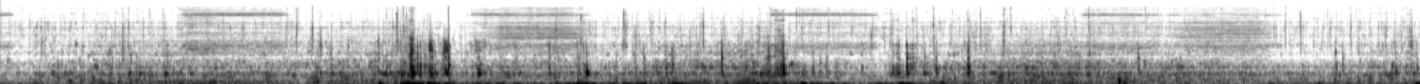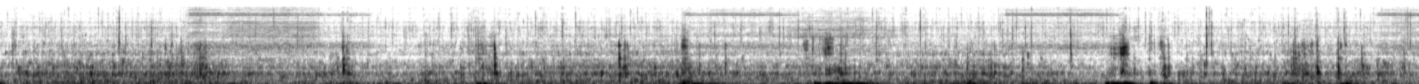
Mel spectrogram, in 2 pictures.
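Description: Muffled underwater noise of a scuba dive recorded through a camera housing, with louder gurgling surges of exhaled regulator bubbles every few seconds and scattered sharp clicks.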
